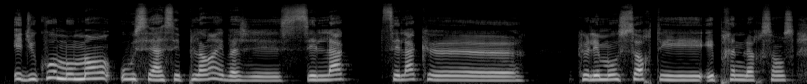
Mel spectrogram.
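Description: On a very clean recording with a silent background, a woman speaks very slowly at medium pitch with fairly even intonation. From Réunion. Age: 20s. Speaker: singer-songwriter. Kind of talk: interview. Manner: halting, many repetitions.

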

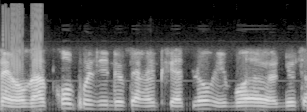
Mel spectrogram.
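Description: At a very slow pace, a man talks in a monotone, flat intonation. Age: 20s. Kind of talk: interview. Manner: halting.

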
